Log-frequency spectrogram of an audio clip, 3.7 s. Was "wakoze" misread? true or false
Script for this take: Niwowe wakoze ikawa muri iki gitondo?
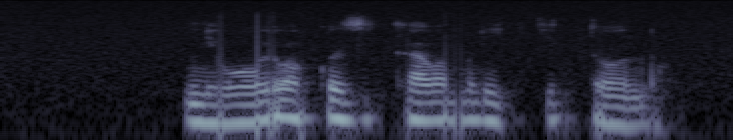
false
